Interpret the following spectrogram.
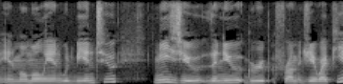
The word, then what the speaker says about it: NiziU: They're called Nizu because it's like supposed to sound like Need You, but it's spelled Niziu.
